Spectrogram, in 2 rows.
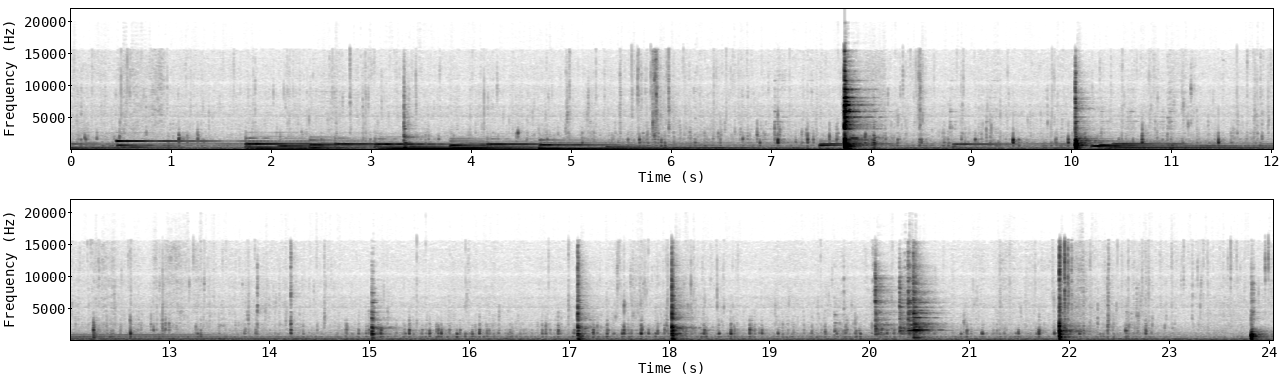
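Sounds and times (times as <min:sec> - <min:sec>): soup bubbling in a pot: 0:00.0 - 0:24.0
metal utensil clinking: 0:20.0 - 0:20.7.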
